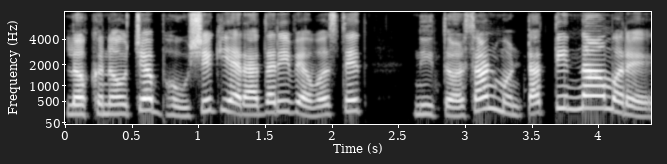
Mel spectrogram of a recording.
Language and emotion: Goan Konkani, disgusted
